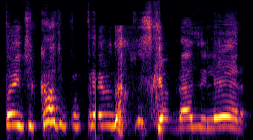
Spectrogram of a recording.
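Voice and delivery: high, tearful cry-talk; choked up with joy, voice pitched high; crying to mom. Retold or imitated. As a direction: tell mom the news through tears.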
